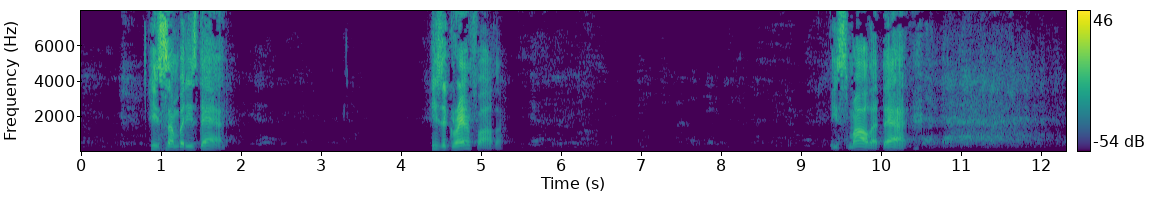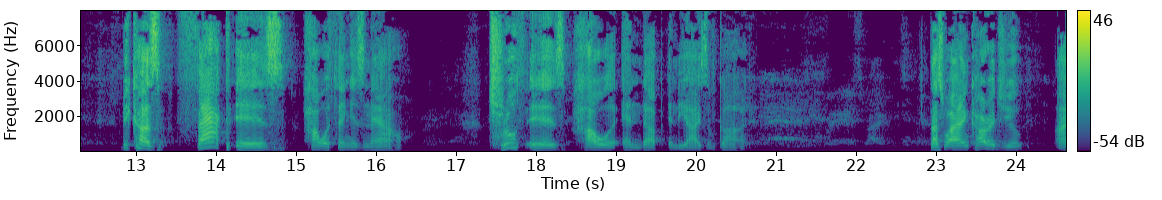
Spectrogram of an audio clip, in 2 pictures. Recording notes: Recorded on 2017-02-26 at the 08:30am Service.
